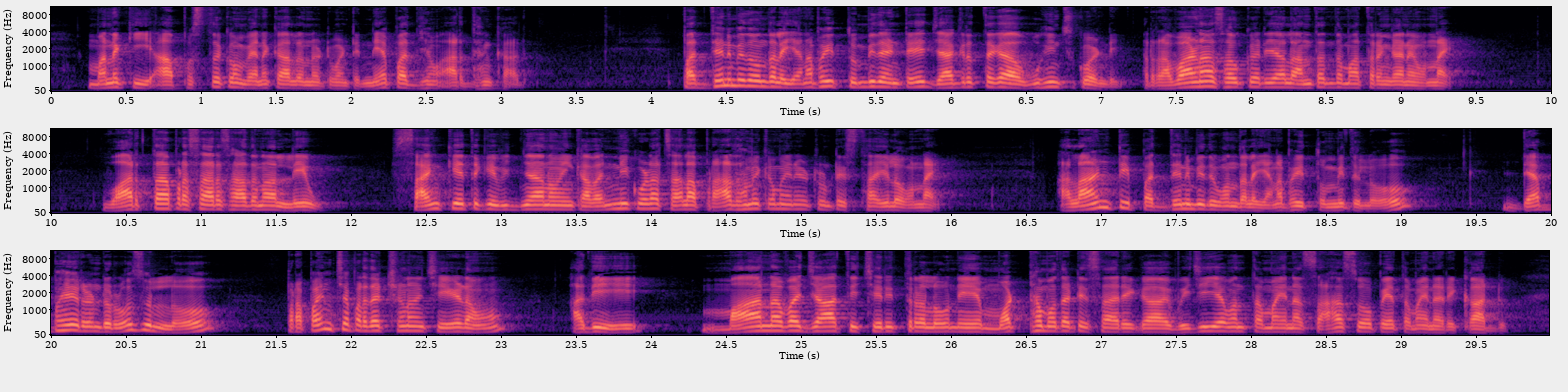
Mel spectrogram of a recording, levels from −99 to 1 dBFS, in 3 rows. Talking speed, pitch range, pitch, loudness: 100 wpm, 145-180 Hz, 160 Hz, -28 LUFS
